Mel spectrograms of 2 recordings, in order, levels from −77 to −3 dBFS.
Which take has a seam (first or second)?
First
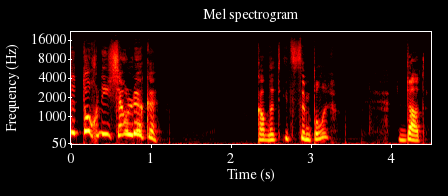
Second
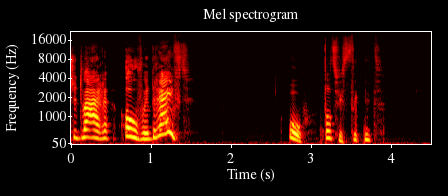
second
